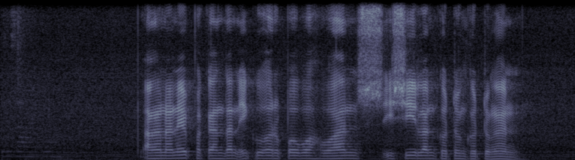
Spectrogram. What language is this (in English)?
Javanese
